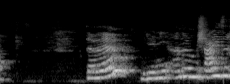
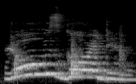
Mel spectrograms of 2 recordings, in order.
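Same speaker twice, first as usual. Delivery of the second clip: slow model word; much slower than usual. Shown as a demonstration. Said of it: "هتستفيد كتير لما تقول ورايا".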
